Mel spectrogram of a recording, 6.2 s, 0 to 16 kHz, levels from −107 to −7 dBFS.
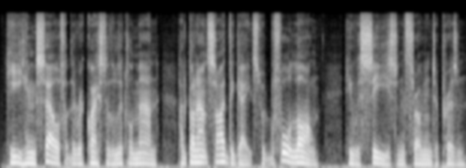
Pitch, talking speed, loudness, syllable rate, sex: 110 Hz, 230 wpm, -18 LUFS, 6.4 syllables/s, male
